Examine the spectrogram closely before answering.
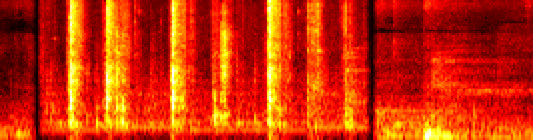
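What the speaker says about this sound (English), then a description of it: "I've got a navel orange here that I'm just going to cut up into eighths, like so." A knife slices a navel orange into wedges on a cutting board, giving a run of sharp, close, crisp cuts about every third of a second, then a softer rustle as the pieces are moved.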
